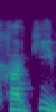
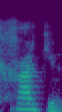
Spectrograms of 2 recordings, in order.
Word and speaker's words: Kharkiv: And everyone says Kharkiv, Kharkiv, and that's just wrong. It's Kharkiv. The accent is on the first syllables.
